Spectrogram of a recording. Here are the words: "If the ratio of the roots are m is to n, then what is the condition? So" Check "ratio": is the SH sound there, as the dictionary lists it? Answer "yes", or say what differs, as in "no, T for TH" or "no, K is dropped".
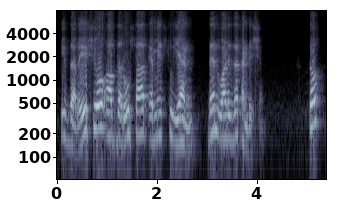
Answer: yes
